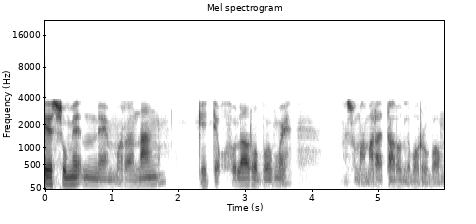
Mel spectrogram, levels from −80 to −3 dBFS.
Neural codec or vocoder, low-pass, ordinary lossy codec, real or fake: codec, 16 kHz, 2 kbps, X-Codec, HuBERT features, trained on LibriSpeech; 3.6 kHz; none; fake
